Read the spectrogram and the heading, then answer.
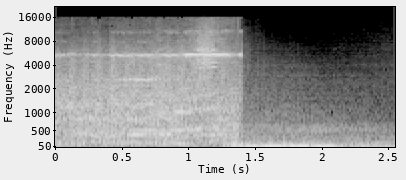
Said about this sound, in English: He hears the steam whistle of the express and the desperate screeching of brakes.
